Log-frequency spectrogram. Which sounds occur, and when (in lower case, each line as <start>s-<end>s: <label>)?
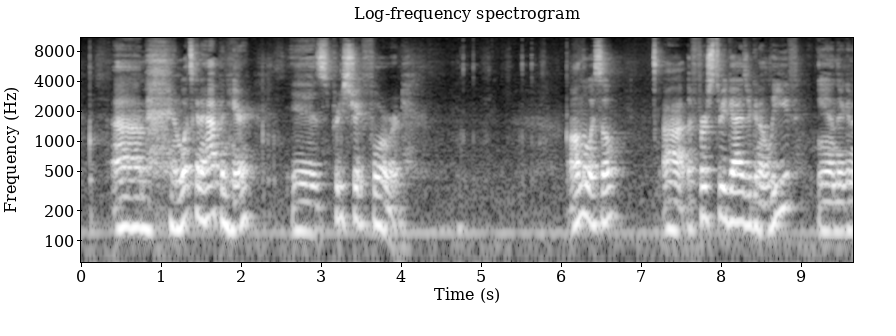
0.0s-9.6s: mechanisms
5.4s-6.0s: breathing
6.0s-6.1s: clicking
6.8s-6.9s: tick
7.1s-7.2s: human sounds
9.2s-9.6s: male speech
